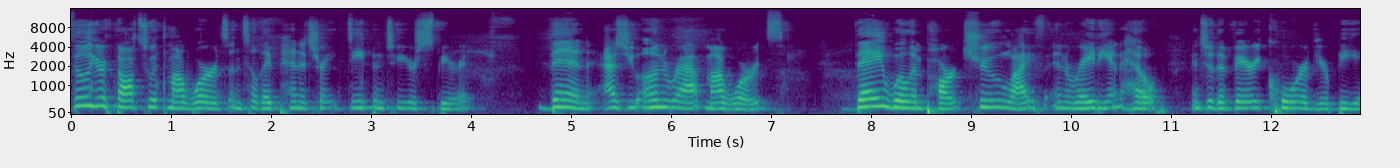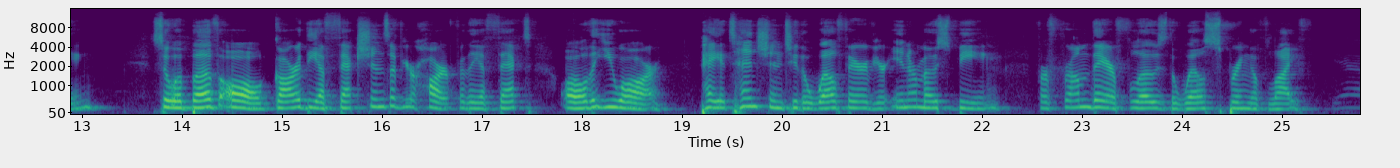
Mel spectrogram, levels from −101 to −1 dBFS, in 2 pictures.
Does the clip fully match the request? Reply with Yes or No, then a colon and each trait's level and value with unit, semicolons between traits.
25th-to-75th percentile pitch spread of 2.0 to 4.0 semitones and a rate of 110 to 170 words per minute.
Yes: narrow, 2.4 semitones; average, 155 wpm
